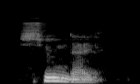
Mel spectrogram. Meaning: Alternative form of soondae (“Korean dish made with intestines”)
- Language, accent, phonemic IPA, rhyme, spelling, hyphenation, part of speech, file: English, Southern England, /ˈsuːn.deɪ/, -uːndeɪ, sundae, sun‧dae, noun, LL-Q1860 (eng)-sundae.wav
